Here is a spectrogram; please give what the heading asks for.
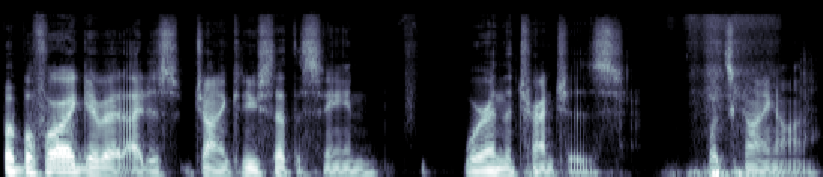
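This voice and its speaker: A man's voice: deep voice, moderate pace, vocal fry, dry recording, studio quality. A man co-hosting a comedy podcast in casual chat, playful and teasing, laughing often. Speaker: podcast co-host.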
